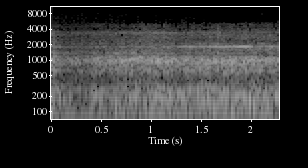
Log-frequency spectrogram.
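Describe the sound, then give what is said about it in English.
Steady roar of a jet aircraft's auxiliary power unit running, a constant broad engine hum with a faint whine that holds level throughout, with no voices. “Signal the crew chief to cut in the auxiliary power unit.”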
